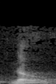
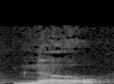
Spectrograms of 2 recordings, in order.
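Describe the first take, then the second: First: NO said short, high and rising; a quick, light "No" lifted high; high-pitched No. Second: NO held long on a level tone; emphatic No. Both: Shown as a demonstration. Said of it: "that emphasis on that word".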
